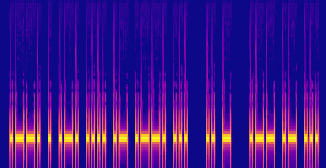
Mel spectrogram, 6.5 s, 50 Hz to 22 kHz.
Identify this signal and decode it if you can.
Morse code, heard as a keyed tone, about 22 wpm, 700 Hz. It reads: PERHAPS IT WAS
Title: Sentences from Top 500 Words 22wpm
